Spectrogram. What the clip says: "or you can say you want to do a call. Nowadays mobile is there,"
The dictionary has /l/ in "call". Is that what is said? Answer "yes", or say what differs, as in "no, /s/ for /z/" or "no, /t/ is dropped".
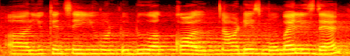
yes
